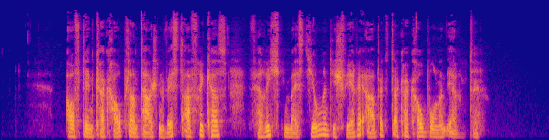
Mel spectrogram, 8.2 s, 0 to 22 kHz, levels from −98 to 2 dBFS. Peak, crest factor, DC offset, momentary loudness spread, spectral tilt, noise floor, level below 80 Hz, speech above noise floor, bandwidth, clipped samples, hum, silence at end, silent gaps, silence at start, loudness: -2 dBFS; 20 dB; under 0.1%; 9 LU; -5.5 dB/octave; -79 dBFS; -62 dBFS; 59 dB; 16 kHz; under 0.1%; none; 1 s; none; 1 s; -20 LUFS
